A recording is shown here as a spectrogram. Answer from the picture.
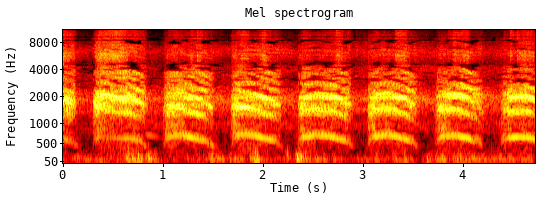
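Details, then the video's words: Crow cawing steadily, seven loud harsh caws spaced roughly every two-thirds of a second, each with a slightly falling, nasal tone, with no other clear sounds. "KING of CROWs آواز پے کوے بھی حاضر"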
